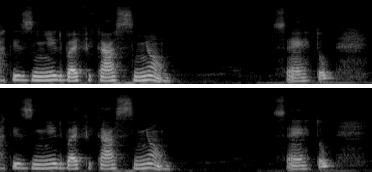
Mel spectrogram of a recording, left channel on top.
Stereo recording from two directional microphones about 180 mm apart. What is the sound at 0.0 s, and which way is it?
A woman's voice, centre (ahead or behind).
